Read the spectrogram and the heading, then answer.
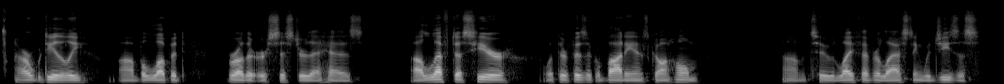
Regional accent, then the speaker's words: United States

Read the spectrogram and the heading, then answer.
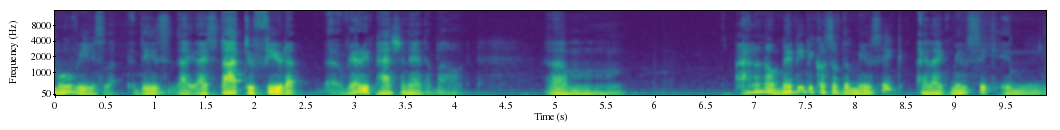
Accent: Khon Kaen, Thailand; Growing up in Khon Kaen, this town in the northeast of Thailand

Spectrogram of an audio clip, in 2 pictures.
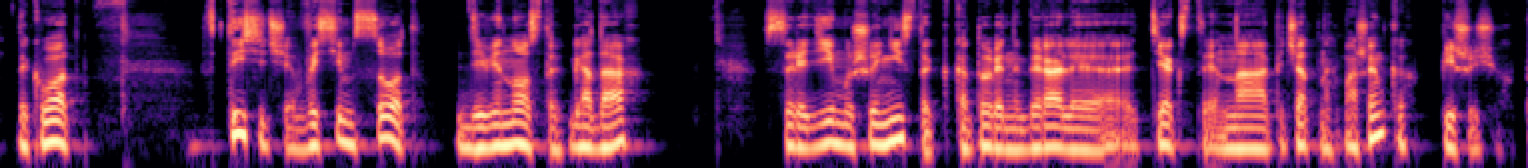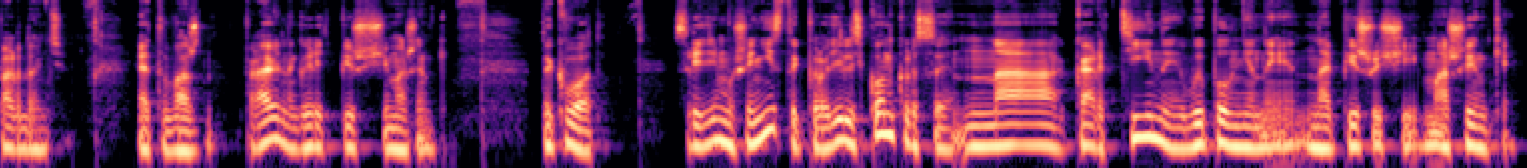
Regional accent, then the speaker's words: Moscow, Russia; я вырос э, в Чертаново, в доме, за которым сразу был такой холм.

